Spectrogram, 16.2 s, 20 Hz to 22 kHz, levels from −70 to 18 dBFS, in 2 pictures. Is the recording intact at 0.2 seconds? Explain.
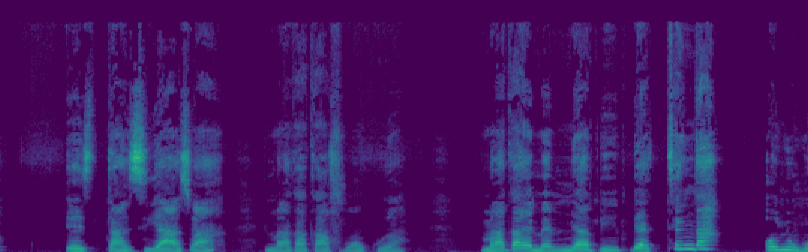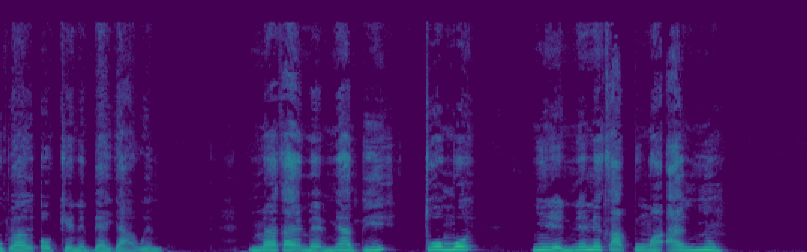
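Yes, the speech is intact at 0.2 seconds, with no fault to be heard at that moment.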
